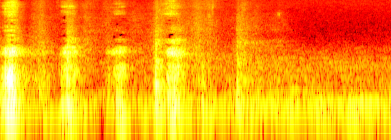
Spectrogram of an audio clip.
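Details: Siberian husky talking to demand that its owner get out of bed: five short, low, grunting, huffing vocal bursts roughly every half second, the last ones softer, then quiet.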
